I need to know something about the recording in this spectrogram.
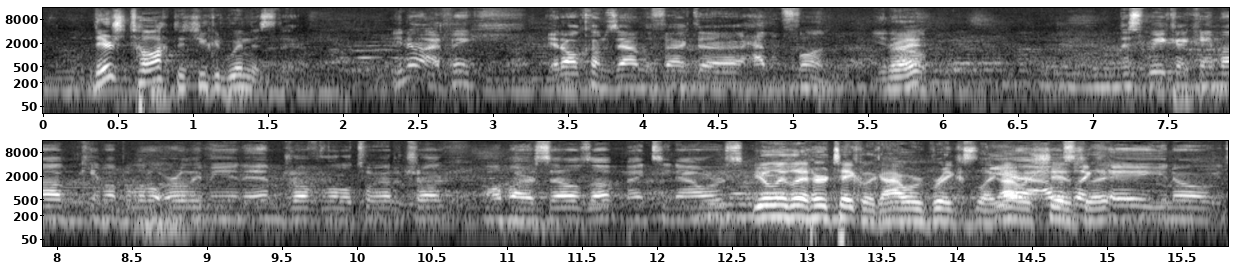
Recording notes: Live with racers at the 2013 Big Sky XC during the AMA Offroad National Championships.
